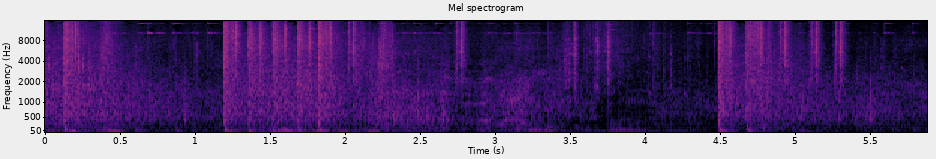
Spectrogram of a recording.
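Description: Sustained gunfire from a weapon in the video game Metro Exodus on Xbox One X, loud rapid bursts of shots with sharp cracks standing out, no speech heard.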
